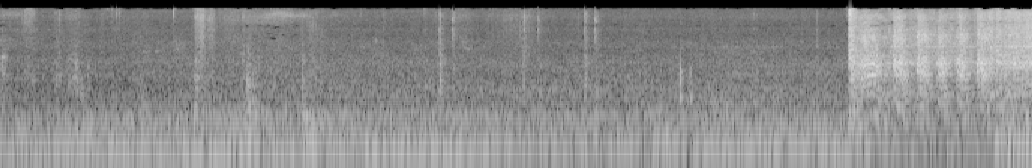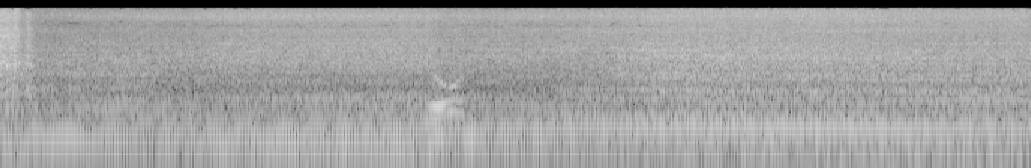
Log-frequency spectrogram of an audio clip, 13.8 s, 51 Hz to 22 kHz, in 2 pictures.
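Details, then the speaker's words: Suzuki K6A engine (DA63/DA64/DA52W) just after general overhaul and reassembly, with XADO engine treatment added: cranks, catches at about seven seconds, then settles into a steady, even idle with no knocking; normal idle. "Yan, medyo umiit na siya. So kaka-idle na yan."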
